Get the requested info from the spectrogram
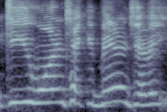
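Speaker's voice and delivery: fast, loud hard sell; mock pushy salesperson; pushy wrong pitch. Shown as a demonstration. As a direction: rush and push the customer. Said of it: "You don't say".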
